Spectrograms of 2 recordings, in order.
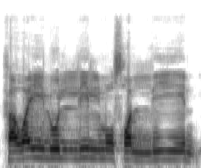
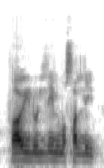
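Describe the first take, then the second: First: Slow "فويل للمصلين", each lam given its time; unhurried recitation. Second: "فويل للمصلين" run through quickly, lams skimmed, softer; snatched, hurried. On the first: Teacher shows the careful reading, slow measured "فويل للمصلين". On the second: Teacher shows the hasty reading, snatched "فويل للمصلين". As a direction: rush "فويل للمصلين" without lengthening. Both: Shown as a demonstration. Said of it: "يحذر القارئ من خطفها والإسراع فيها".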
